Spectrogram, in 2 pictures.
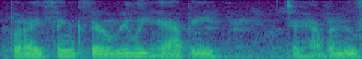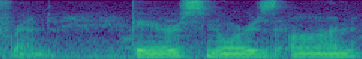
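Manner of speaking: soft, tender ending; gentle. Acted. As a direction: wind down softly. Gentle close of story.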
